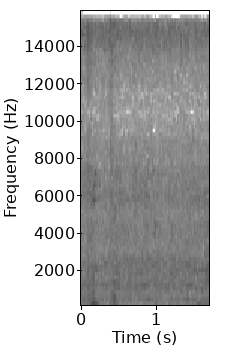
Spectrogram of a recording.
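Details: Low, even drone of Asian honey bees from a colony with no queen, whose honey combs hold no larvae, while the hive is searched for the queen; a steady hum with a few soft taps.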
